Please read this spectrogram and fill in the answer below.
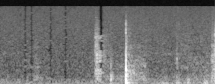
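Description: Faint strokes of a knife slicing the tape seal on a cardboard box: two short scrapes about a second in, a quarter second apart.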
